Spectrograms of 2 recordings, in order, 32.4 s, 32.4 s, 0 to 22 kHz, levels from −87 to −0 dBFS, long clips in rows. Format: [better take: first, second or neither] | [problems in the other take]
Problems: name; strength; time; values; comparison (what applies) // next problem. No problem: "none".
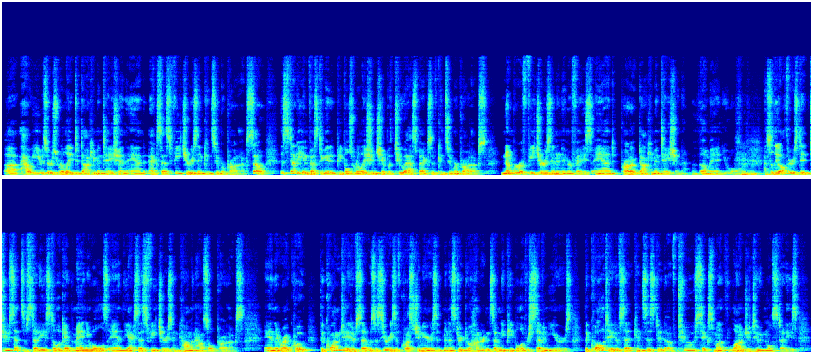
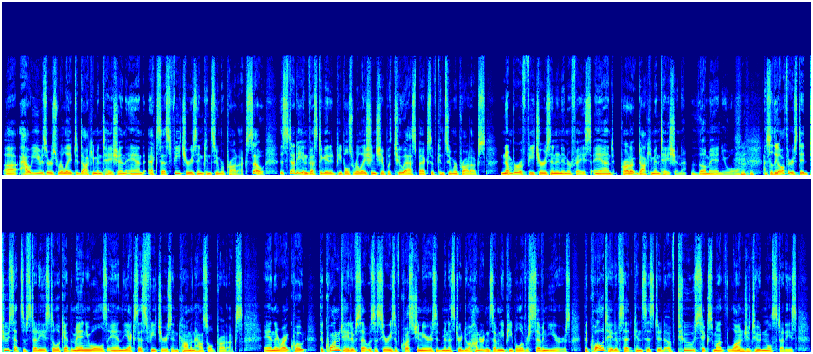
second | off-mic speech; far // room echo; very slight; dies away in 0.3 s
